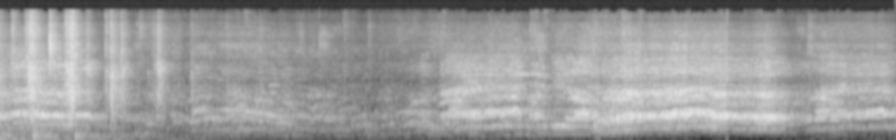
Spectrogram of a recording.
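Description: A crowd of fans claps and cheers outdoors.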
